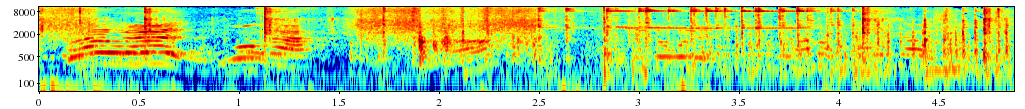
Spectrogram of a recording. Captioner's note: chatter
